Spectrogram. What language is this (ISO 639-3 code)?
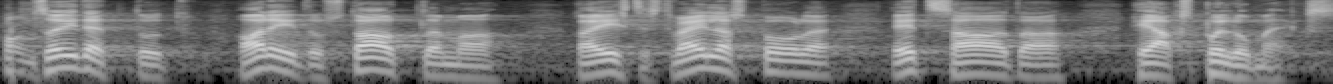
est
